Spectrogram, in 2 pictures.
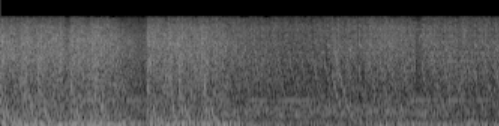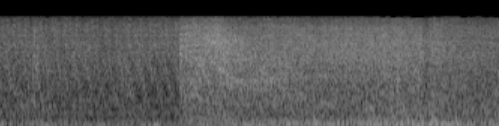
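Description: A large robot's engine hums and its feet thud heavily as it walks.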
